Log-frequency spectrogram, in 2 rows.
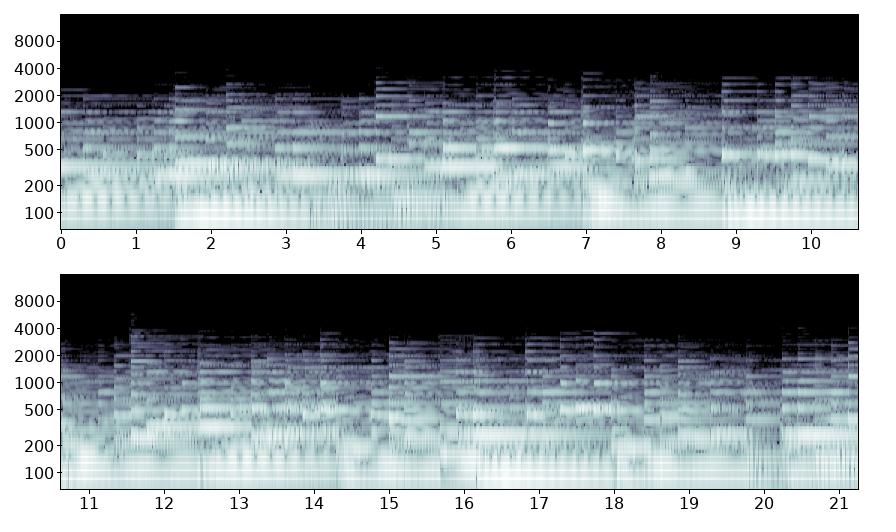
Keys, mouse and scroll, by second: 1.9-5.5 drag, 6.6 click, 15.5 click.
